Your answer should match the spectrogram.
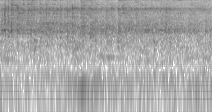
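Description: Water poured from a plastic cup into a glass mug, a faint thin trickle with a few small clicks.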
